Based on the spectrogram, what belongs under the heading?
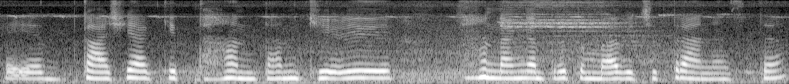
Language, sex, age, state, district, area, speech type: Kannada, female, 18-30, Karnataka, Gadag, urban, spontaneous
